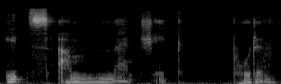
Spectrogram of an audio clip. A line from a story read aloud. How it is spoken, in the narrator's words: the penguin leaned across to Bunyip Bluegum and said in a low voice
